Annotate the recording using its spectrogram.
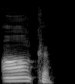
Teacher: अनुनासिक स्वर जिसको हम मुख और नाक दोनों से बोलते हैं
